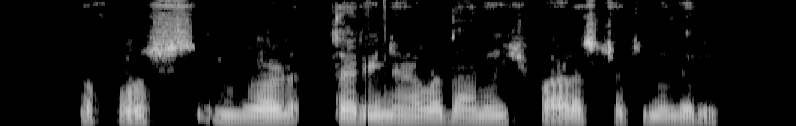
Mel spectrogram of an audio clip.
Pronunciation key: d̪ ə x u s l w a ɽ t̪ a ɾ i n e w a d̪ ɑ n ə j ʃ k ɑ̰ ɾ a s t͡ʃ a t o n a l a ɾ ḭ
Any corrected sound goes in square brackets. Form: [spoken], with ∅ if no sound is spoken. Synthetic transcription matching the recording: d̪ ə x [o] s l w a ɽ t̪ a ɾ i n [a] w a d̪ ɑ n ə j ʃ [p] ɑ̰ [ɽ] a s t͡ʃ a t [u] n a l a ɾ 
